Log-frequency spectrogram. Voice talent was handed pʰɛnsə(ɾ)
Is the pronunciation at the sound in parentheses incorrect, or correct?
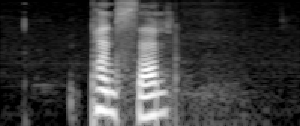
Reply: incorrect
